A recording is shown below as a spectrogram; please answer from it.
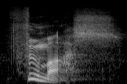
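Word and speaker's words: θυμός: It's pronounced thumos.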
